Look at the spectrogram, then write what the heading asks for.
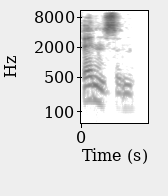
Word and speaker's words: venison: governing council of rome venison pronounced venson the flesh of deer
